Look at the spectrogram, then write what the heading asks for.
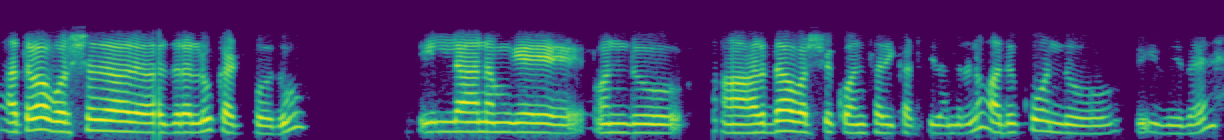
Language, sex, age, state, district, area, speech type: Kannada, female, 30-45, Karnataka, Chikkaballapur, urban, conversation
